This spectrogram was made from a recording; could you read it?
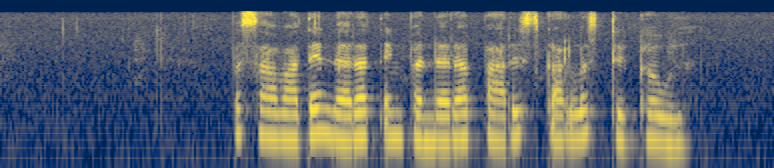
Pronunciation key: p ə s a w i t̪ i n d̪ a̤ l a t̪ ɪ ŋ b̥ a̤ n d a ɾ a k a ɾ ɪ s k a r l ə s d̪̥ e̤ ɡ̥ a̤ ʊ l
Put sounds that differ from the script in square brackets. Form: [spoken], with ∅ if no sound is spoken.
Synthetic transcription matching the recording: p ə s a w [a] t̪ [e] n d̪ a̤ [ɾ] a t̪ ɪ ŋ b̥ a̤ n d a ɾ a [p] a ɾ ɪ s k a r l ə s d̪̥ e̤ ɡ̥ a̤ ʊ l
